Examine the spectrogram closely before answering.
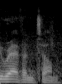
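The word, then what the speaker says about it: Reventón: No, I know it's spelt with a V, but it's pronounced with a B.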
